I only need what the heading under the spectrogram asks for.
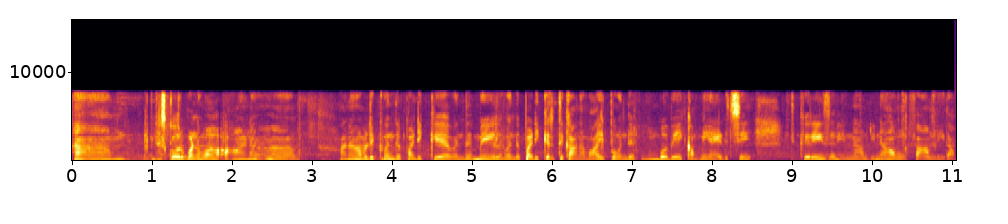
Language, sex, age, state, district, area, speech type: Tamil, female, 30-45, Tamil Nadu, Thanjavur, urban, spontaneous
